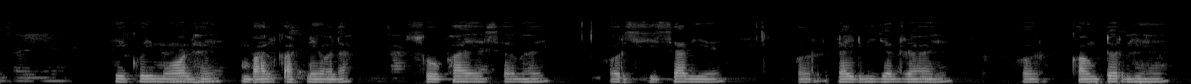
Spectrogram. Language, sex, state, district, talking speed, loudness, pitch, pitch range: Hindi, male, Chhattisgarh, Sarguja, 130 wpm, -34 LUFS, 125 Hz, 125-140 Hz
